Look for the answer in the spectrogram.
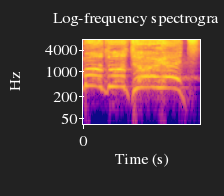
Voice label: threat infantry multiple, battlechatter, English, US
